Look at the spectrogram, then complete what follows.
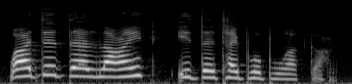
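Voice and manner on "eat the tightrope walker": ordinary talk, nothing marked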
